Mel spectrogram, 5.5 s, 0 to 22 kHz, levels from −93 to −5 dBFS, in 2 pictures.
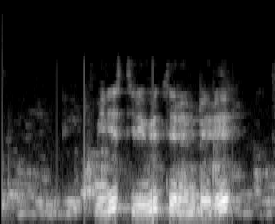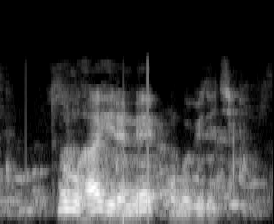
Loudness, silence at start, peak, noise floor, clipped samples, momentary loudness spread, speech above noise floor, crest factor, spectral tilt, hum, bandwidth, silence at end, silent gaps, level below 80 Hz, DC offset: -17 LUFS; 0.05 s; -2 dBFS; -40 dBFS; under 0.1%; 21 LU; 24 dB; 18 dB; -5 dB/octave; none; 6.8 kHz; 0.25 s; none; -58 dBFS; under 0.1%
